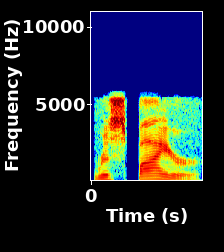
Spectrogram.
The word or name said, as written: respire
